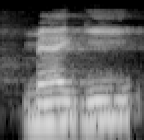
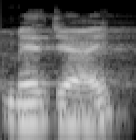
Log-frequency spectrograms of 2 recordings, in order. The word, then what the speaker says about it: Magi: ওই হেনরি রচিত the gift of ম্যাজাই, নট ম্যাগি আর ম্যাগাই, উচ্চারণ হবে ম্যাজাই, গল্পটি তরুণ দম্পতির একে অপরের প্রতি ভালোবাসার চূড়ান্ত দিক নিয়ে আবর্তিত।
